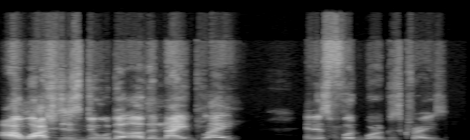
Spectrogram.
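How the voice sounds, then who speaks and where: A man with a high voice argues basketball in a casual debate with friends. He is animated and repeats phrases as he builds his case. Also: fairly quick, dry recording, studio quality. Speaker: podcast co-host.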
